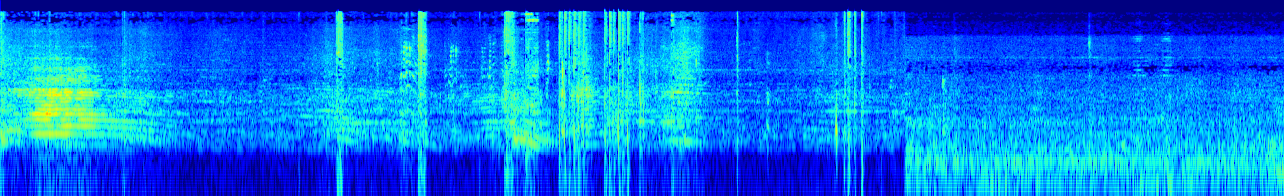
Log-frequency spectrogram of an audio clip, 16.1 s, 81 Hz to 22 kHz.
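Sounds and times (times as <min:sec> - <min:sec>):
metal scraping: 0:00.0 - 0:11.3
sharp metal clicks: 0:05.0 - 0:08.6.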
